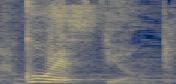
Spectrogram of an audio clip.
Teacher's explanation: cuestión verdad elevando la mayor fuerza de voz aquí pues cuestión el acento está en la sílaba tión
